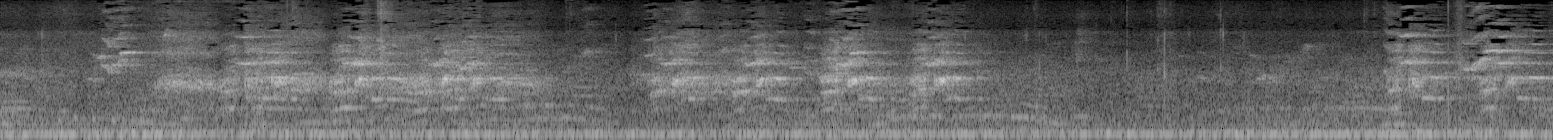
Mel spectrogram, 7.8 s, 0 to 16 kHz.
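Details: African grey parrot, recorded 13 November 2021, giving harsh, raspy squawking bursts in two clusters, one early and one midway, then a shorter burst near the end, over a steady low hum.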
